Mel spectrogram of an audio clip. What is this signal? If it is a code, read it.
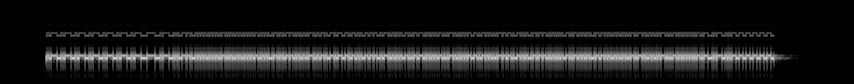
NAVTEX (SITOR-B), 100 baud, 170 Hz shift, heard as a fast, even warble, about 1360 Hz centre. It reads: Q80DT LLOZN V5UIC TWGXP 50B2Y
